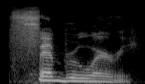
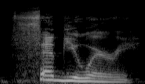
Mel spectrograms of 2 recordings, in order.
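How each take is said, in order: First: Both R sounds are clearly pronounced. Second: The first R sound is left out. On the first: The speaker calls it right. "there are two R's in February? ... It's February" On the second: The speaker calls it wrong. "It ain't February"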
